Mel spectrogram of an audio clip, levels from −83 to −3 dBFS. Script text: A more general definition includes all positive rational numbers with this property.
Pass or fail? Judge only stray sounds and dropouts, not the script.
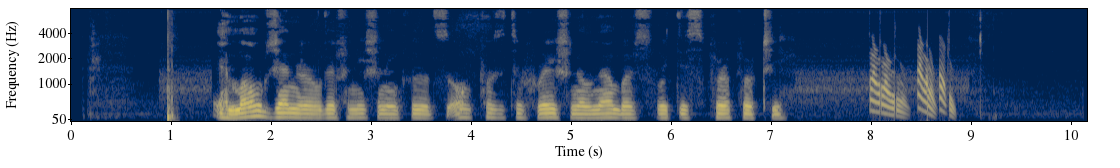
fail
